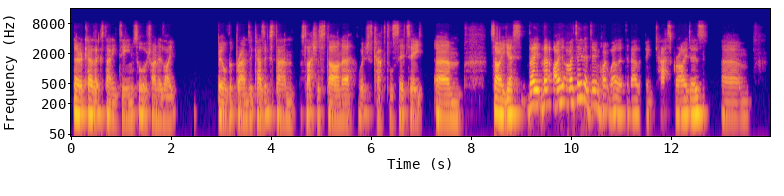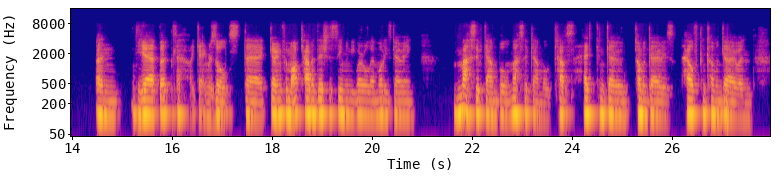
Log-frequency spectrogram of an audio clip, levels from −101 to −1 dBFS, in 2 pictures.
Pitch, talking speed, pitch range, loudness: 120 Hz, 155 wpm, 110-125 Hz, -23 LUFS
